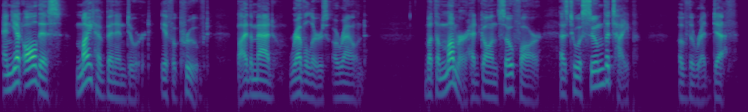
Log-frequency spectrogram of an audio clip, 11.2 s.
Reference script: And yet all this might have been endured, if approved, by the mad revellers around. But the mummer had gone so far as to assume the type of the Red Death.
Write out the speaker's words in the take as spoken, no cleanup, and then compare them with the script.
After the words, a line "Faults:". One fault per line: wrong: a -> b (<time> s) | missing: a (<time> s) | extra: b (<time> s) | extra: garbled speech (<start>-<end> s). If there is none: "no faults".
And yet all this might have been endured, if approved, by the mad revellers around. But the mummer had gone so far as to assume the type of the Red Death.
Faults:
no faults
